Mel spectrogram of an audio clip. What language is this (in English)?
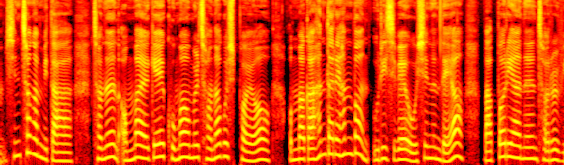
Korean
